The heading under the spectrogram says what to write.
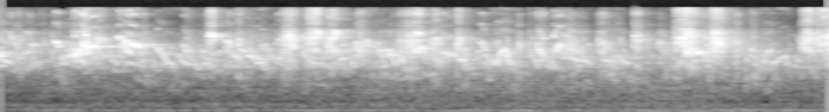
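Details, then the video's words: A flock of budgerigars in a pet store chatters nonstop, with overlapping high, scratchy chirps and warbles forming a dense, busy twitter throughout. "budgies calling sounds | parakeet chirping sounds"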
